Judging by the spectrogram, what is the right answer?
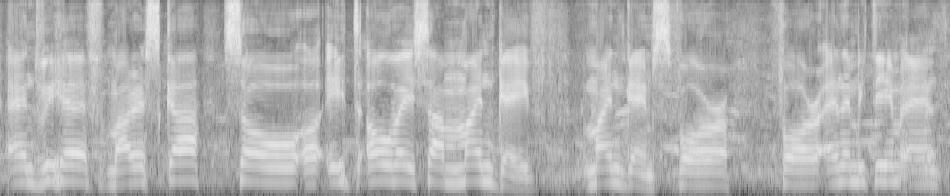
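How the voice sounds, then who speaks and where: A male football fan in a casual street interview, searching for words in a halting, giggly way. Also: a little high, fairly even intonation. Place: outdoors outside a stadium. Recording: loud outdoor crowd noise.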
